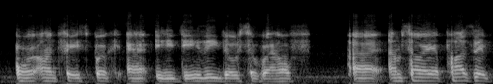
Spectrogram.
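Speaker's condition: Spinal muscular atrophy; congenital, ventilator

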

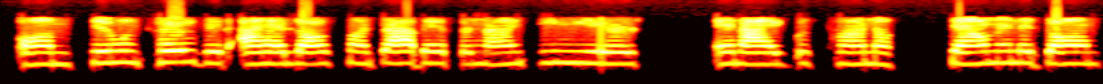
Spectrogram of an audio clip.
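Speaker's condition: Cerebral palsy, mild; slight, affecting leg, since birth, born six months premature, birth weight 3 pounds 5 ounces

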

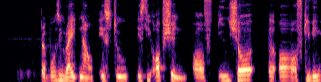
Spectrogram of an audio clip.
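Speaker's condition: No condition

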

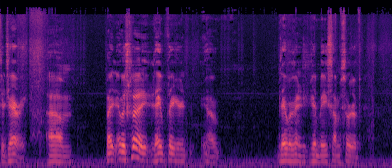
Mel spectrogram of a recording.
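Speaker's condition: Tongue cancer surgery; talks okay

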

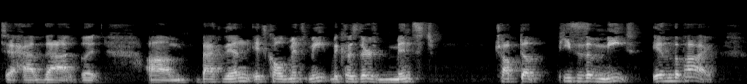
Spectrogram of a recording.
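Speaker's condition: No condition

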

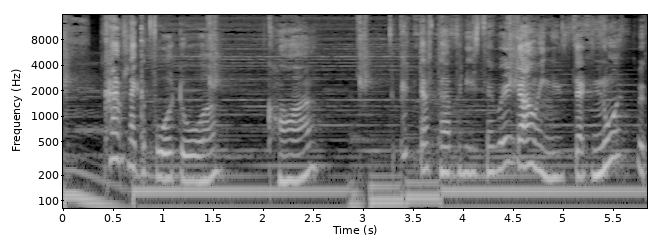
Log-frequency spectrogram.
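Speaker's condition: Deafness

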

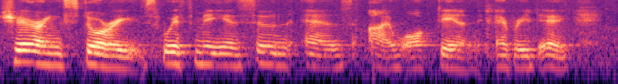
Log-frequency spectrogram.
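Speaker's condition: Spasmodic dysphonia; ALS

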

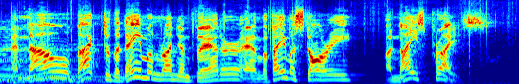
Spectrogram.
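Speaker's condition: No condition

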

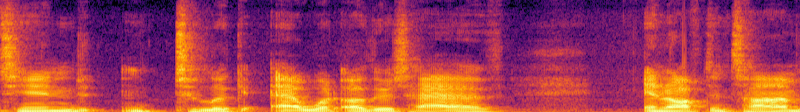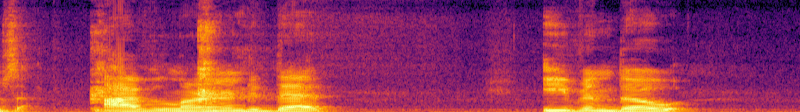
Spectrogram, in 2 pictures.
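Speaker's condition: Stutter; peers laughed and asked why speaks this way; prolonged sounds

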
